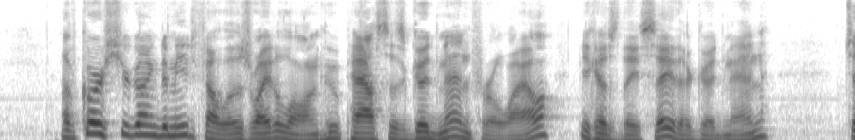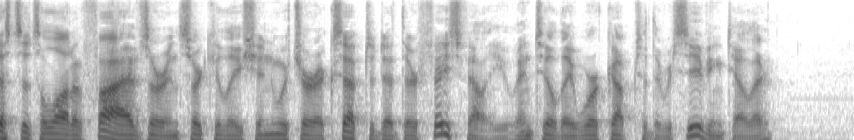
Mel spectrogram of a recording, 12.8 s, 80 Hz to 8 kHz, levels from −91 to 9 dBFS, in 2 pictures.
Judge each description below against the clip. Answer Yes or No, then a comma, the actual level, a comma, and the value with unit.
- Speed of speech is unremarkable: No, fast, 220 wpm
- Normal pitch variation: No, wide, 5.8 semitones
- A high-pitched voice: No, low, 105 Hz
